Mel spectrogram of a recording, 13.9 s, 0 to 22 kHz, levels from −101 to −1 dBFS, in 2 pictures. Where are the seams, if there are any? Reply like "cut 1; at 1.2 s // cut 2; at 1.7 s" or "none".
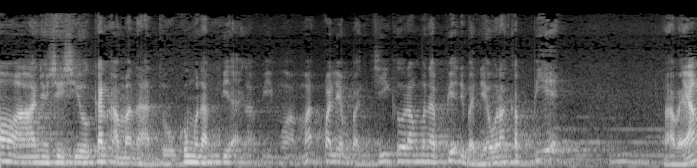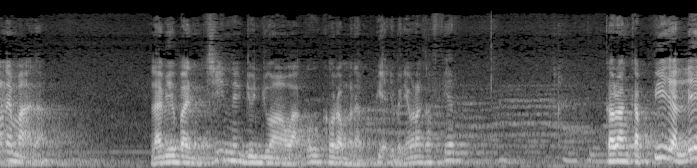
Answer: cut 1; at 2.8 s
